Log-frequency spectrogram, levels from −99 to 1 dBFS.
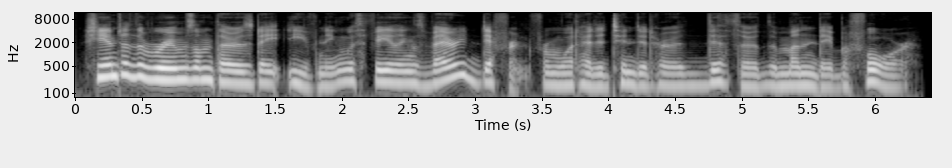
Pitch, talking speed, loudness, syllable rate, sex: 185 Hz, 185 wpm, -19 LUFS, 5.8 syllables/s, female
